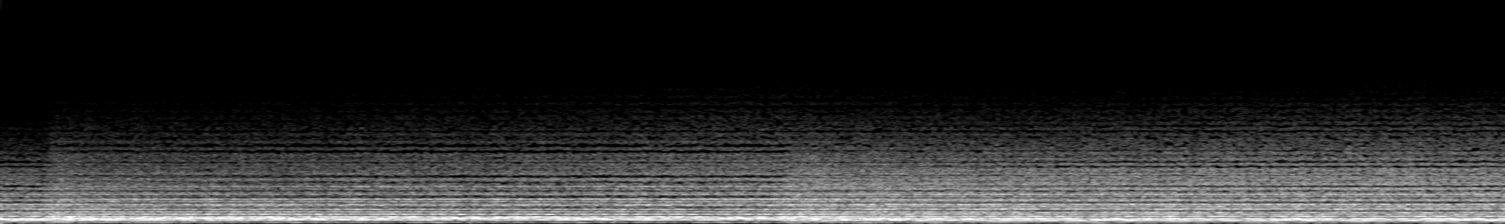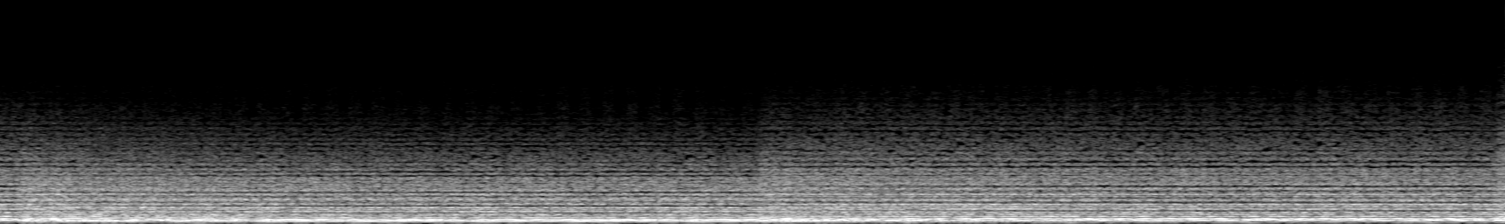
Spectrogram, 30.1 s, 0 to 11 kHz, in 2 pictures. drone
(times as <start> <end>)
14.1 30.1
